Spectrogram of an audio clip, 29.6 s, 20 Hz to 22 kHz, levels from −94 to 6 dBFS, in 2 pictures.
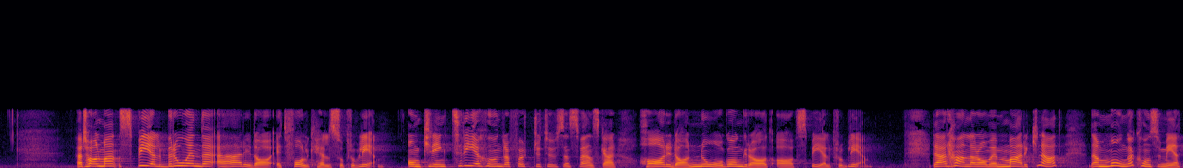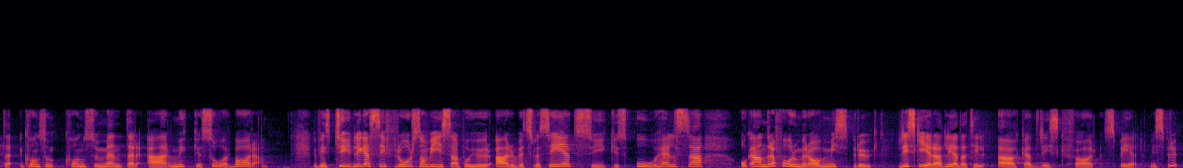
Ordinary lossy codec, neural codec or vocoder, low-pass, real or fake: none; none; none; real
